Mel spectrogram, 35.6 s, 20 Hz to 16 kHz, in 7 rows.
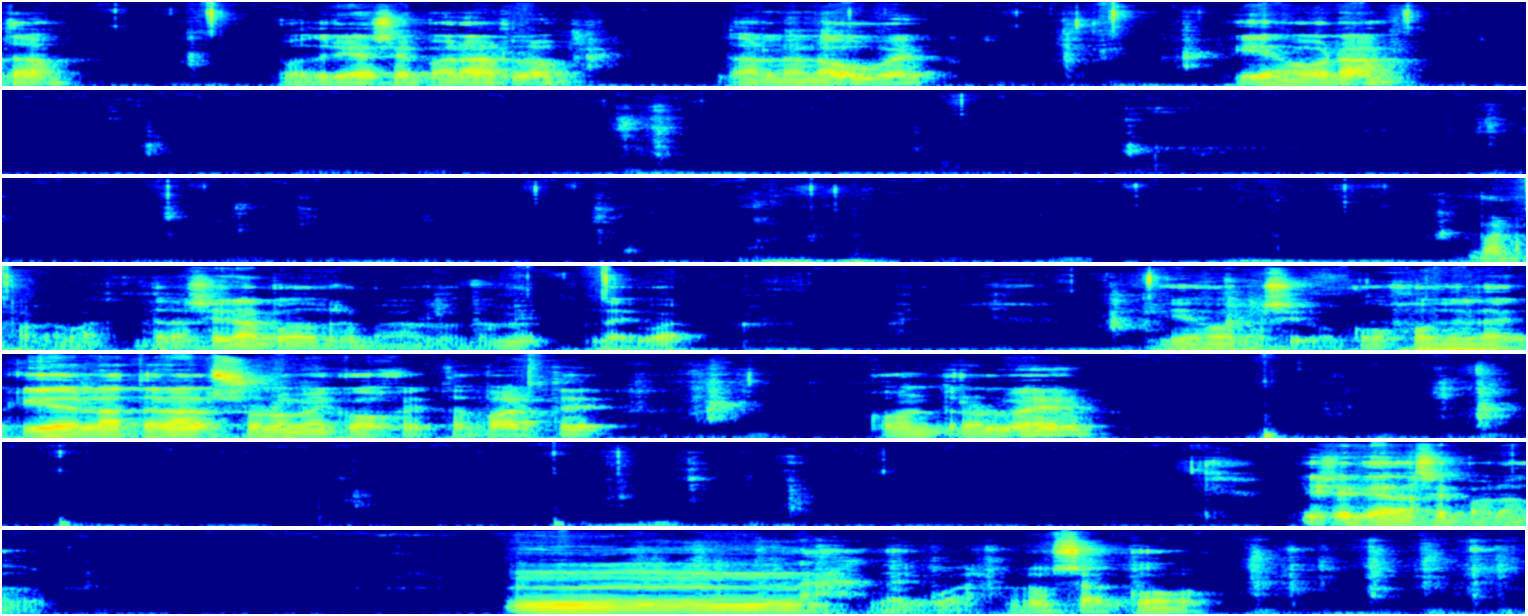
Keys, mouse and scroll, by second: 0.4 alt+right click, 0.7-2.9 middle drag, 2.7 v, 3.4 alt+right click, 3.7-8.3 ctrl+middle drag, 7.2 z, 8.3 alt+right click, 10.1 g, 10.8 right click, 10.9 z, 11.4 g, 12.0 right click, 12.6 KP_Decimal, 12.9-14.6 middle drag, 14.6 alt+right click, 16.7 v, 17.1 right click, 17.2-18.8 middle drag, 18.8 alt+right click, 19.1-24.5 ctrl+middle drag, 22.5 ctrl+b, 24.7-27.3 middle drag, 24.7 shift+click, 25.1 alt+e, 27.3 shift+click, 27.5-35.5 middle drag, 27.9 Tab, 29.9 Tab, 32.8 ctrl+z.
